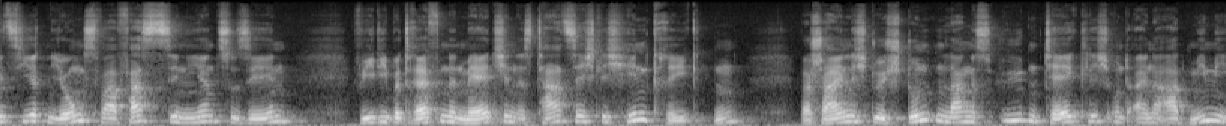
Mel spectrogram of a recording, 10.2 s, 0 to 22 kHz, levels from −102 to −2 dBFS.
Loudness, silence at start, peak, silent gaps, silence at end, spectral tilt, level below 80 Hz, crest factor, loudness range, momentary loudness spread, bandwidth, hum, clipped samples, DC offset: -24 LUFS; 0 s; -8 dBFS; none; 0 s; -5 dB/octave; -52 dBFS; 16 dB; 2 LU; 9 LU; 20 kHz; none; under 0.1%; under 0.1%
